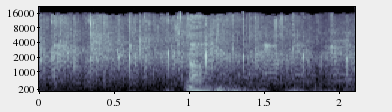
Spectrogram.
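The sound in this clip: Faint audience applause, a soft, steady patter of clapping throughout, with a brief voice cutting in near the middle.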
